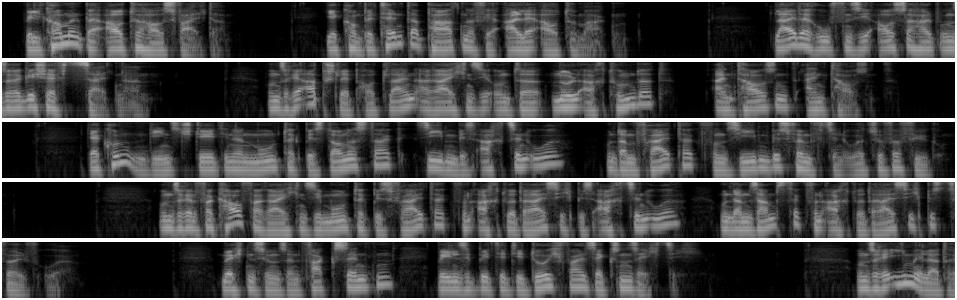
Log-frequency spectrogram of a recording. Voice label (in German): telefon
